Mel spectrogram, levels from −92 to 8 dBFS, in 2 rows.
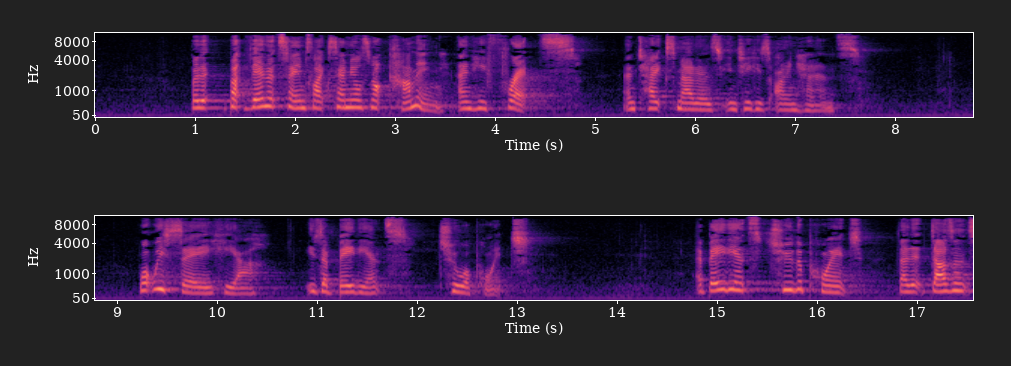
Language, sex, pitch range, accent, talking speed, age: English, female, 195-250 Hz, Australian, 120 wpm, 50-69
